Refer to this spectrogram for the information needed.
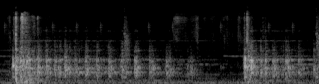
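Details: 2012 Toyota Tundra, belt removed: gritty rattling clatter as the water pump pulley is spun by hand, from a worn water pump bearing; the pump is being replaced along with thermostat and valve cover gaskets.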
